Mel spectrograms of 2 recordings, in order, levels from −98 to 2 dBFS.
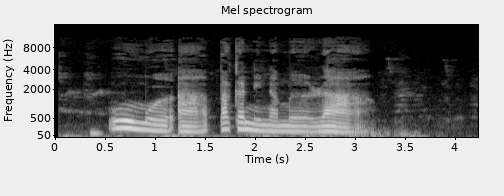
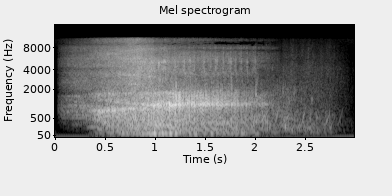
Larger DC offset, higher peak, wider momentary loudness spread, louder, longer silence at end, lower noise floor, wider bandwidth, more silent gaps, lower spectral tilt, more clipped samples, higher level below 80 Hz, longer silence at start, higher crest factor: neither; second, -8 dBFS vs 0 dBFS; second, 15 LU vs 20 LU; second, -22 LUFS vs -18 LUFS; about the same, 0.6 s vs 0.65 s; first, -61 dBFS vs -53 dBFS; about the same, 10 kHz vs 11 kHz; neither; first, -8.5 dB/octave vs -1.5 dB/octave; neither; about the same, -46 dBFS vs -48 dBFS; about the same, 0.1 s vs 0.15 s; second, 16 dB vs 22 dB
